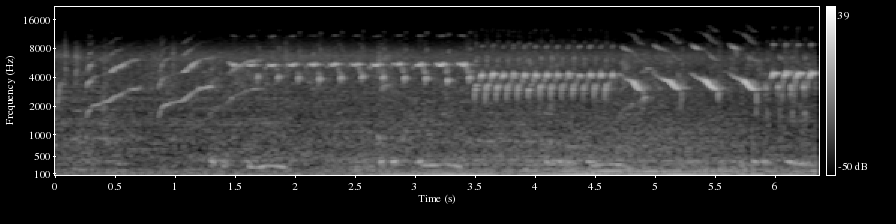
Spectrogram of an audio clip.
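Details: Singing Timbrado Español canary: upward-sweeping whistles lead into long runs of quick repeated chips and pulsed notes, with low cooing audible underneath.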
